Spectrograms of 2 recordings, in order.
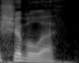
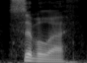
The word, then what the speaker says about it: Shibboleth: He says, say Shibboleth. And then he replied, Sibboleth.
